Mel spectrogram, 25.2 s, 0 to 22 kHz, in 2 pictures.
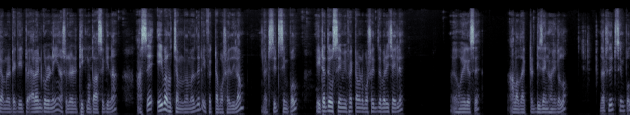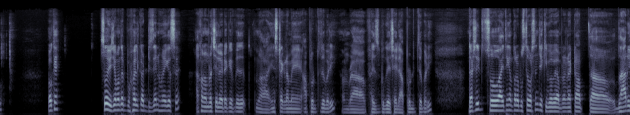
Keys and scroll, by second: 12.6 ctrl+alt+s.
